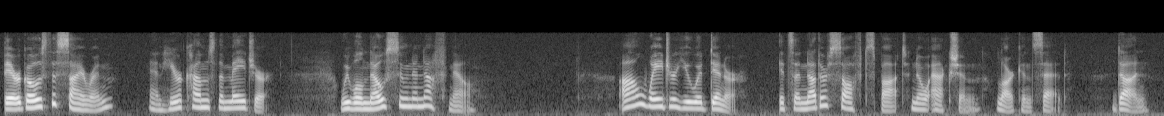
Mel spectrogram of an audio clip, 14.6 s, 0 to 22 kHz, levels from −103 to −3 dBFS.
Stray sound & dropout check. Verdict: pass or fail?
pass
